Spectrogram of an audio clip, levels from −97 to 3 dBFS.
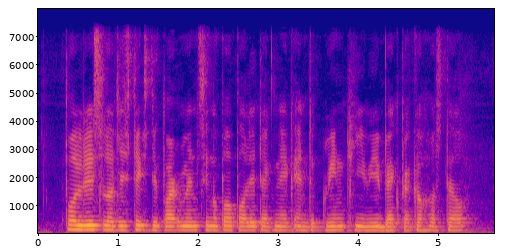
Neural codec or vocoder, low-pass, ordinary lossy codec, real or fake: codec, 44.1 kHz, 7.8 kbps, Pupu-Codec; 7.2 kHz; none; fake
